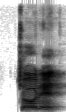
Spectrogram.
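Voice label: "coret", Malay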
